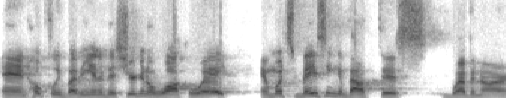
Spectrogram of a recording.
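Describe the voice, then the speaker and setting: A man speaks very fast with an American accent. His pitch is fairly high. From North Florida. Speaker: webinar presenter. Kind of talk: webinar sales presentation. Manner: animated.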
